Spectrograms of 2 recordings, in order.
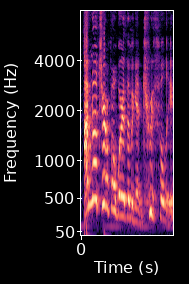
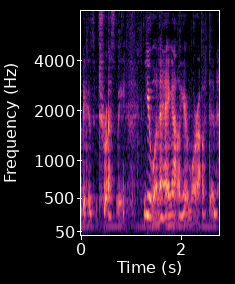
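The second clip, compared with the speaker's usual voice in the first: soft, breathy, mock-sultry whisper. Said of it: "Is that my thing now?".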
